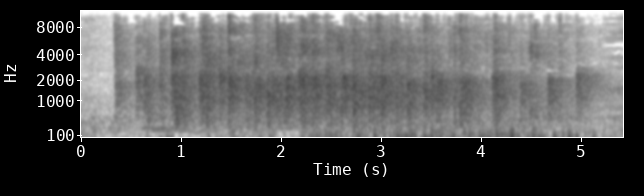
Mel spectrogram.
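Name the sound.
audience applause and cheering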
